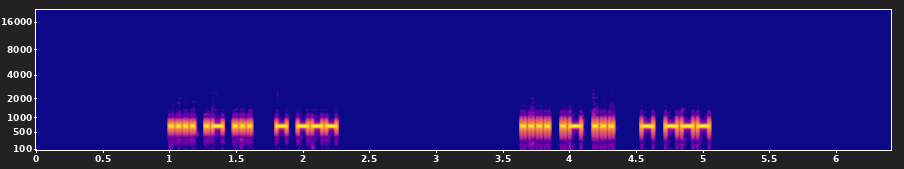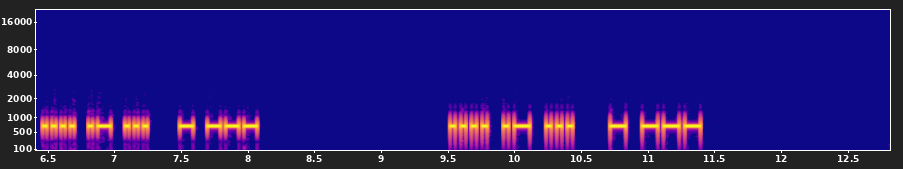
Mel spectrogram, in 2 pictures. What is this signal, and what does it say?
Morse code, heard as a keyed tone, about 37 wpm, 700 Hz. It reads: HAS TO HAS TO HAS TO HAS TO
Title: Speed-Racing - Sets of 2 Words 30wpm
